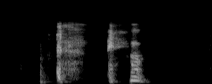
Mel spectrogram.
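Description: A man coughing and clearing his throat in three short bursts about half a second to a second and a half in, fist at his mouth. He blames the coughing on a drink of water.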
